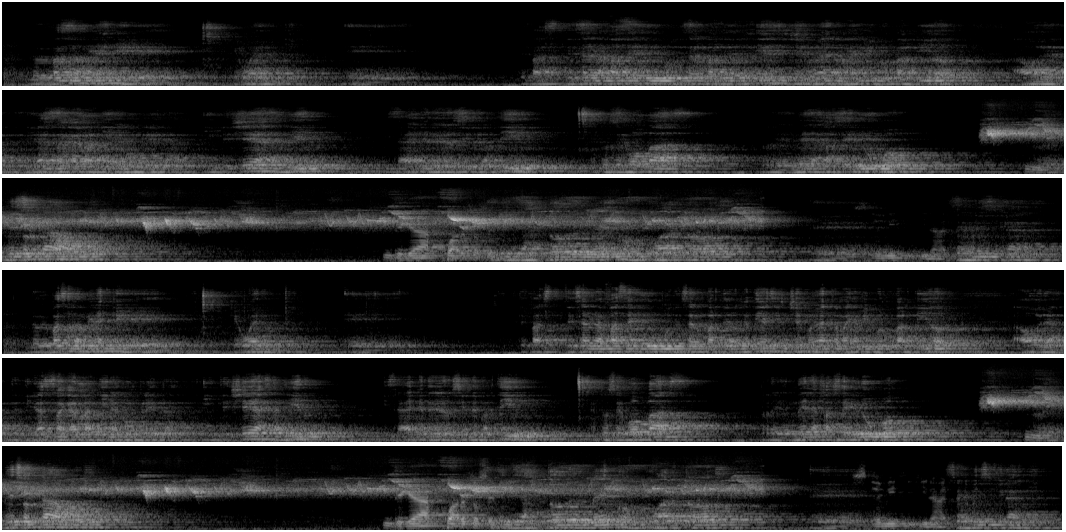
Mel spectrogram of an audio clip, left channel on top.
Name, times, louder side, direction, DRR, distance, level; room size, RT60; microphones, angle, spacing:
voice 1, 0.2-2.9 3.4-4.0 4.9-13.8 14.4-16.0 16.4-17.5 18.2-19.7 20.9-22.2 25.2-25.3 26.1-28.5 29.3-30.0 30.7-31.6, right 1 dB, 50° right, -4 dB, 4.9 m, -35 dB
sound 1, 20.4-28.9, equal, ahead, 0.6 m, -30 dB
voice 2, 25.0-26.6 29.7-30.7, right 4 dB, 75° right, 7 dB, 0.9 m, -36 dB
13.5 x 9.7 x 8.6 m, 2.2 s
head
